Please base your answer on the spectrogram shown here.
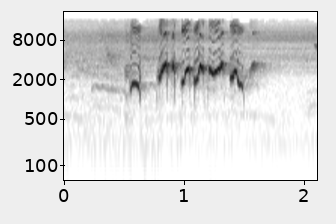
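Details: A single doubled-style phrase from a caged red-whiskered bulbul, used to tutor young birds: about six quick, bright whistled notes run together in one second, rising and falling, with a little low room hum.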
